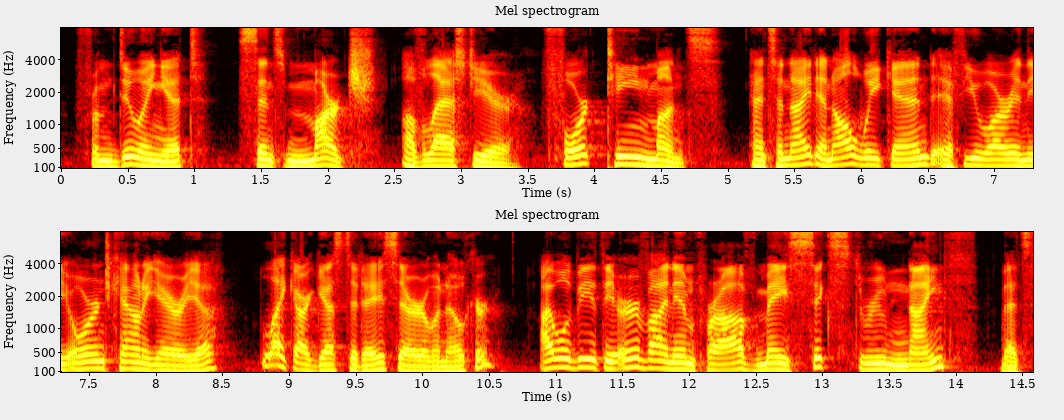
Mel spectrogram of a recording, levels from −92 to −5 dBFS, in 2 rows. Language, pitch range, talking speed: English, 110-140 Hz, 170 wpm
